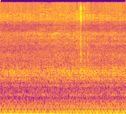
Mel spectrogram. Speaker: whoa it's idling normally ish it isn't warmed up though so that might just be the fast idle steam coming off I'm hoping that's just cooler that could just be the high idle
